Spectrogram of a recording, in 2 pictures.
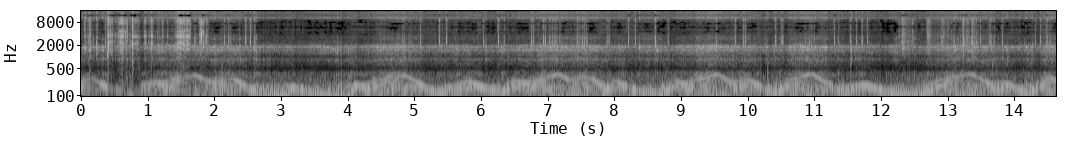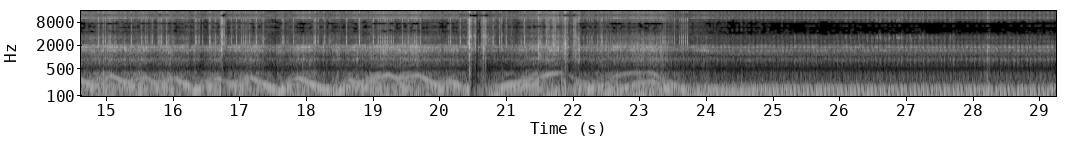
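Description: Turbocharged Yamaha snowmobile engine revved up and down over and over, about once a second, as the sled is worked through deep powder. About 24 seconds in the revving stops and the engine settles to a steady low idle.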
